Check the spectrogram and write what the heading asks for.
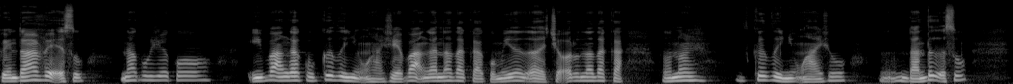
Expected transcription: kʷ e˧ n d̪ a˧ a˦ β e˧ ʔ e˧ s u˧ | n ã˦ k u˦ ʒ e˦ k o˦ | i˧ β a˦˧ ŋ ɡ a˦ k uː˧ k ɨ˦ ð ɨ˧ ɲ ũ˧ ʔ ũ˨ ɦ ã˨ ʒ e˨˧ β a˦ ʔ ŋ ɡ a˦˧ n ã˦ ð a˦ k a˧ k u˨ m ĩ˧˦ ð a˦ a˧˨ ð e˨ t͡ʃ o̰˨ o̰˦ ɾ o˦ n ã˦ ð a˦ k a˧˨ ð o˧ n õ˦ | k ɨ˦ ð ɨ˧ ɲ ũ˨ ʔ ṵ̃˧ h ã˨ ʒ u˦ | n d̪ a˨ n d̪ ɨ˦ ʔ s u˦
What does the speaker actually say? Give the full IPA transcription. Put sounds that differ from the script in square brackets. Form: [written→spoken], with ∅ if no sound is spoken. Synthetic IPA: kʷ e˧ n d̪ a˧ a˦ β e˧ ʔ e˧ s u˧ | n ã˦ k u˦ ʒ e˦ k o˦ | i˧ β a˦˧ ŋ ɡ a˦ k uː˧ k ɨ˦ ð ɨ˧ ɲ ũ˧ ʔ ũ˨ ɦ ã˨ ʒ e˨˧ β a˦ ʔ ŋ ɡ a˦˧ n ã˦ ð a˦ k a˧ k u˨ m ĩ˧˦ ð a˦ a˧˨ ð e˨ t͡ʃ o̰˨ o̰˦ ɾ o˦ n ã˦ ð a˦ k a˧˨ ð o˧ n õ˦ | k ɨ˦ ð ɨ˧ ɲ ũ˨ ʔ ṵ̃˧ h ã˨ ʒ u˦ | n d̪ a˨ n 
